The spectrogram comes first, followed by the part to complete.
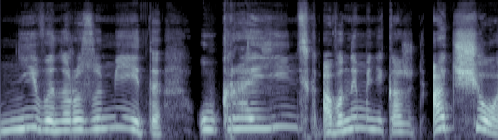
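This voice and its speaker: The tone is bright and sharp, the pace fairly slow, and the sound dry and close with no echo. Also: woman. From eastern Ukraine, Luhansk region. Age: 30s. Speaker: cosmetologist. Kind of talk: casual interview. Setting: studio.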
